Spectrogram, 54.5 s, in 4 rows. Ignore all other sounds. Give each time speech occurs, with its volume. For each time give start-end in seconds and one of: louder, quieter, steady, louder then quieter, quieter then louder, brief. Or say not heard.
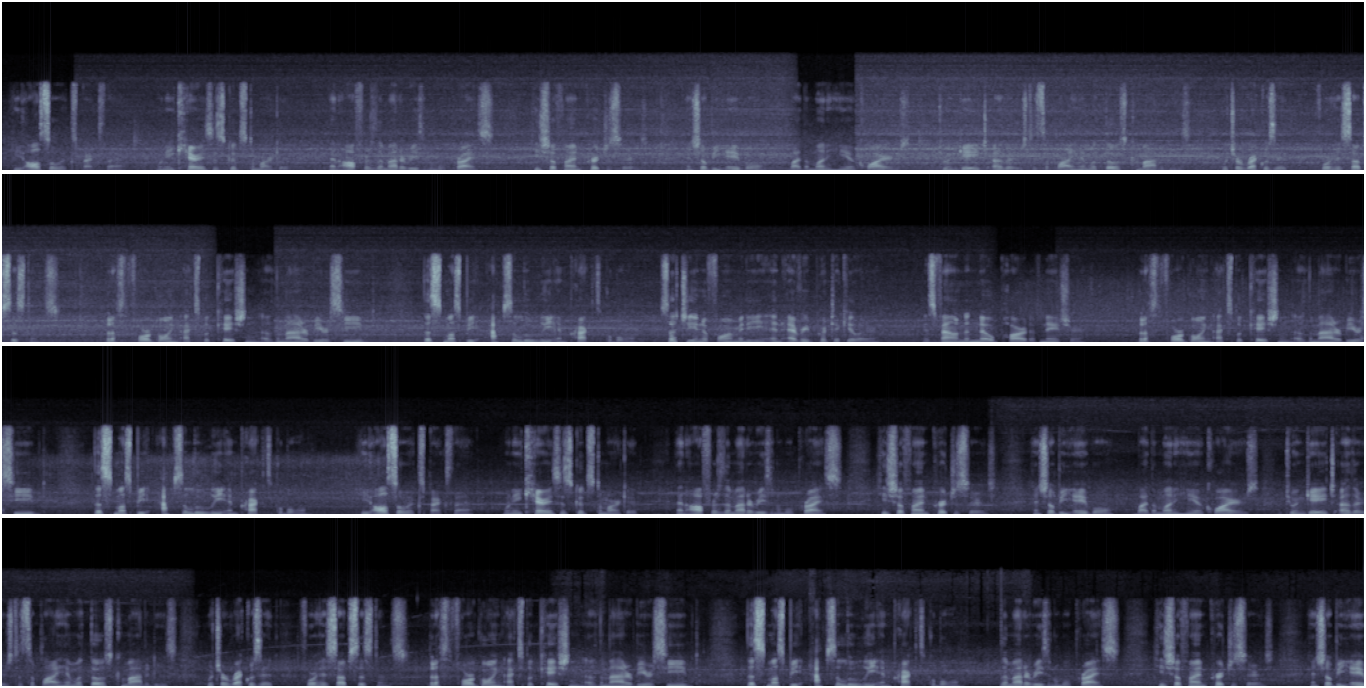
0.1-54.4 steady.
